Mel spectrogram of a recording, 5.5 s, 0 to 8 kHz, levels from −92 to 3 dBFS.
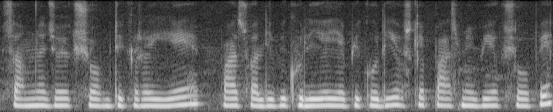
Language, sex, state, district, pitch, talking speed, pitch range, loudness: Hindi, female, Madhya Pradesh, Dhar, 185 Hz, 250 wpm, 180-190 Hz, -16 LUFS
